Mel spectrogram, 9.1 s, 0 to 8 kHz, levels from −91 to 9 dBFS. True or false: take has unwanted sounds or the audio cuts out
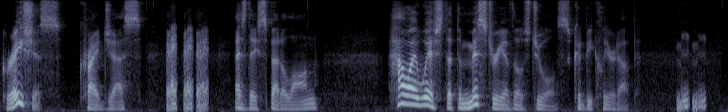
true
